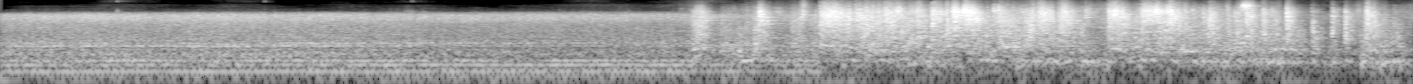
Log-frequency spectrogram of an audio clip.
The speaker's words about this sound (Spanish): Una pausa en la que no se escucha otro ruido que el motor del carro blindado. Luego, los faros de la patrulla se encienden por tercera ocasión. El policía que controla el camión blindado acelera.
